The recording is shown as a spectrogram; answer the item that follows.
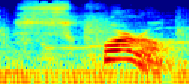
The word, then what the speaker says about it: squirrel: E ele é muito difícil justamente por causa desse som do RL. Então, é assim que a gente escreve e a gente pronuncia como squirrel.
